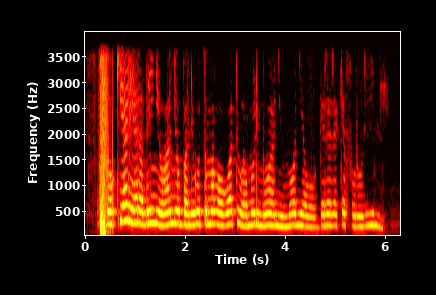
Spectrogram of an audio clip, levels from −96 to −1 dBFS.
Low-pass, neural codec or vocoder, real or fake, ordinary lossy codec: 3.6 kHz; none; real; none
